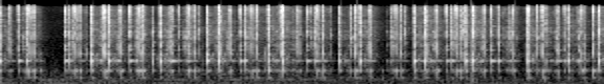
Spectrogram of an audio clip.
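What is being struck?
Small hard plastic device.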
